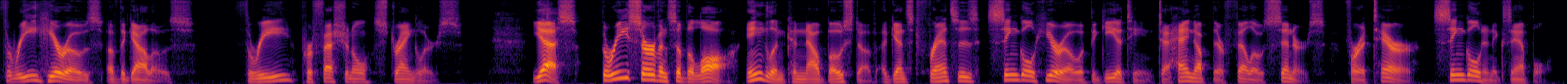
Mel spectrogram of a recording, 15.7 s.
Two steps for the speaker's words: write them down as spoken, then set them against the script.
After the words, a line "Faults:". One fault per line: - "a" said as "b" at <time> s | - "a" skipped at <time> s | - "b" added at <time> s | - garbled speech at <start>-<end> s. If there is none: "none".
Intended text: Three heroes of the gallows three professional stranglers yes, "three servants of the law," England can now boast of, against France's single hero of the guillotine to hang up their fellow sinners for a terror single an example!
Three heroes of the gallows three professional stranglers yes, "three servants of the law," England can now boast of, against France's single hero of the guillotine to hang up their fellow sinners for a terror single an example!
Faults:
none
